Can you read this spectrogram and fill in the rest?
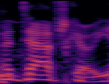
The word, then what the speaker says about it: Patapsco: Patapsco? – Patapsco, yes.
